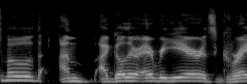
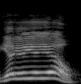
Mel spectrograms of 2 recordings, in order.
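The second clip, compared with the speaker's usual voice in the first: calming call; 10 semitones higher, 5 dB louder than usual. Retold or imitated. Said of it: "and I'm like".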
